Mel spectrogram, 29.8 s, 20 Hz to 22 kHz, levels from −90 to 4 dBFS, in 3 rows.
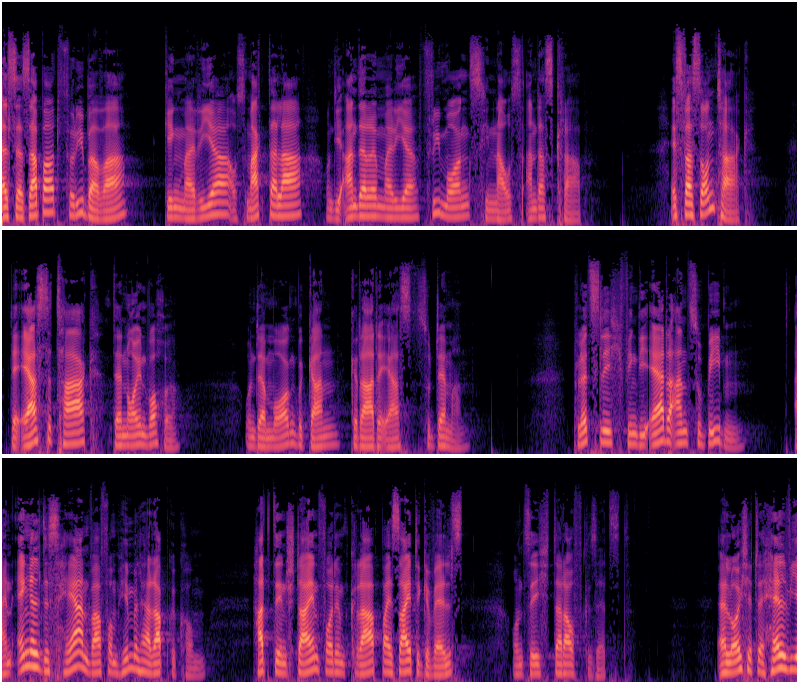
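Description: No technical faults can be heard anywhere in this recording. There is nothing in the audio that calls for a time stamp or a fault description.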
